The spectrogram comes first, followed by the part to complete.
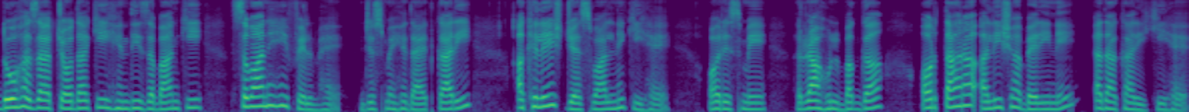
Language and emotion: Urdu, neutral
